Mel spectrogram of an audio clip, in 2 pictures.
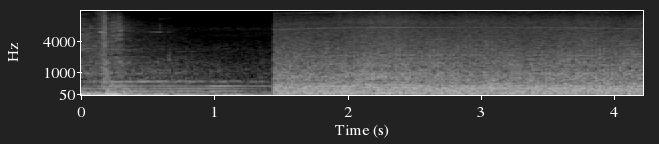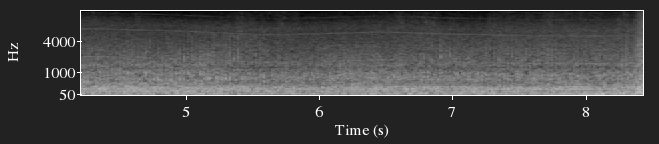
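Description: A drone in the video game Ghost Recon Wildlands cuts in with a steady, loud whirring engine drone that holds unbroken to the end, with no speech.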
